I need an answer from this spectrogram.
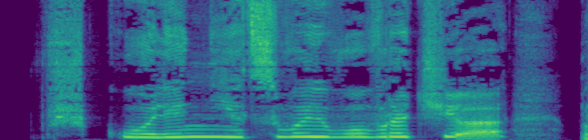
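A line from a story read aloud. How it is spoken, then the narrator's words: Moaning young woman. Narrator (Russian): простонала девушка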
